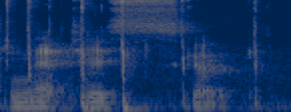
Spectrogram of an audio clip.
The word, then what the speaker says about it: kinetoscope: Kinetoscope. – It's spelt K-I-N-E-T-O-S-C-O-P-E, kinetoscope. – Oh, I had an I.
